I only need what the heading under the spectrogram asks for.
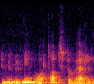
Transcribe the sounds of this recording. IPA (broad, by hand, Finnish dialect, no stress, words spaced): em mie nyt nʲiːŋ koʋɑst tɑntsit ɑ ʋæhæsen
